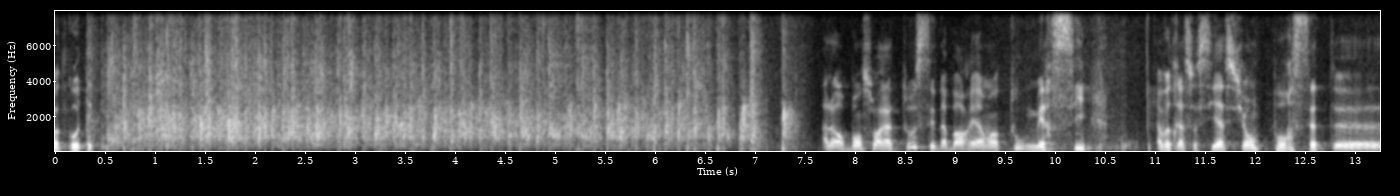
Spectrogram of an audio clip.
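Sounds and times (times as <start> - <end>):
speech: 0.0 - 0.7, 7.7 - 13.2
audience applause: 0.3 - 7.5.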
